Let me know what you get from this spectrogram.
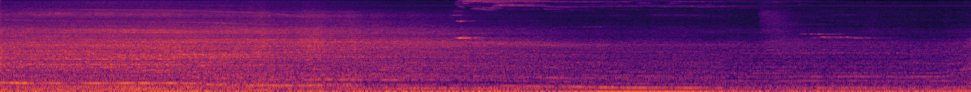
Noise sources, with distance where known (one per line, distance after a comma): large-sounding engine, near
